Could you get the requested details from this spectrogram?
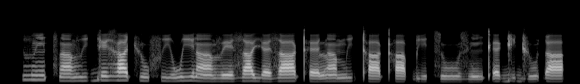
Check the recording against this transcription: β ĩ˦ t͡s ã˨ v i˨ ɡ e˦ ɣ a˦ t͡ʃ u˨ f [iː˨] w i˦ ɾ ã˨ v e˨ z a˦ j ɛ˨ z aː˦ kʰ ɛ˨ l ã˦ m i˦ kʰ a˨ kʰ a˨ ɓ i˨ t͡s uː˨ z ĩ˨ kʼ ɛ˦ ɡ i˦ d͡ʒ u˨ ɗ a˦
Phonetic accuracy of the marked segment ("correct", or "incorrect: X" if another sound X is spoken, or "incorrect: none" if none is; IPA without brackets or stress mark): incorrect: i˨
